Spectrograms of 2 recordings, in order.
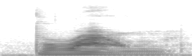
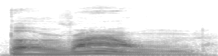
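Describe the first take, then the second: First: The b and r are joined with no vowel. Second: An extra vowel is inserted between b and r. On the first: The speaker calls it right. "Brown is how the word should be pronounced" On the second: The speaker calls it wrong. "Maybe you'll hear brown. ... This is not correct"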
